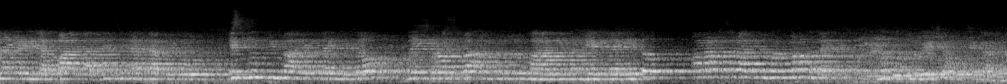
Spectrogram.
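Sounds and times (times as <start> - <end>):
man chanting through a microphone: 8.6 - 9.0.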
